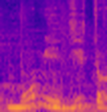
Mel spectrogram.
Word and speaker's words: 紅葉: この辺の朝の名前が紅葉と書いてもみじと読むようなんです。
